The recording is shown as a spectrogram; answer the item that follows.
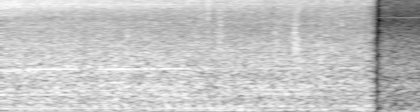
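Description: Heavy truck running close by, a steady engine drone with a faint high whine, as a car-transporter rig moves past. The sound cuts off suddenly near the end.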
